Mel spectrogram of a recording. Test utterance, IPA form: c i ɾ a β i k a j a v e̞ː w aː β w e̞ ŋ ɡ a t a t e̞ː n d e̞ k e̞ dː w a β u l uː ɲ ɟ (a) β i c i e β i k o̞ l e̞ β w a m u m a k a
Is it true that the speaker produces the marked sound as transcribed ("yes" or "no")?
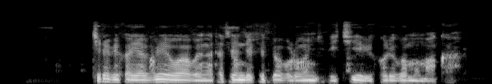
no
